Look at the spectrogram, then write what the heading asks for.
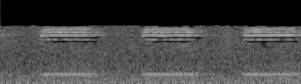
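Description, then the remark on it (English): A car alarm goes off during a talk on the Gospels, sounding in three evenly spaced, steady electronic blares, each lasting about half a second, repeating roughly once a second over a low background rumble. “Don't worry, just somebody's alarm, it'll not annoy us too much.”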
